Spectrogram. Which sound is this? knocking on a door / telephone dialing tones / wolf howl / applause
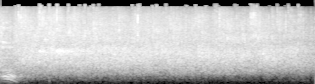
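applause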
